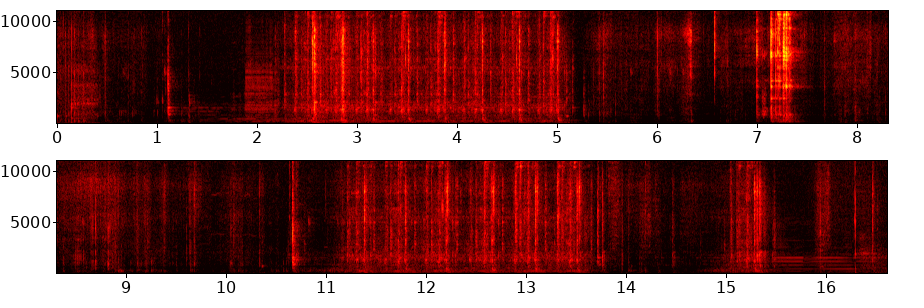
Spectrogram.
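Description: Sewing machine stitching a bulky leather beret with stretched elastic, running in two slow steady bursts of rapid needle chatter separated by a pause with a brief clatter, close up and without talk.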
